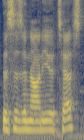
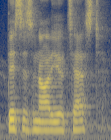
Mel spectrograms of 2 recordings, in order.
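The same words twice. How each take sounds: First: The voice sounds drier with less room echo. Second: The voice has noticeable room echo and reverberation. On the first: The speaker calls it right. "with blankets hung up behind the camera. It's helping to deaden some of that room noise" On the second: The speaker calls it wrong. "an audio test with no blankets behind the camera or the microphone"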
